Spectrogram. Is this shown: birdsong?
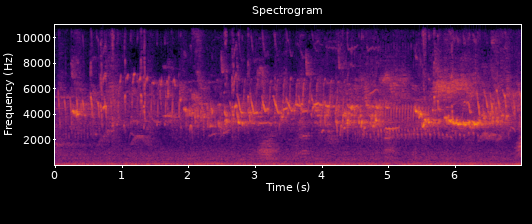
yes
